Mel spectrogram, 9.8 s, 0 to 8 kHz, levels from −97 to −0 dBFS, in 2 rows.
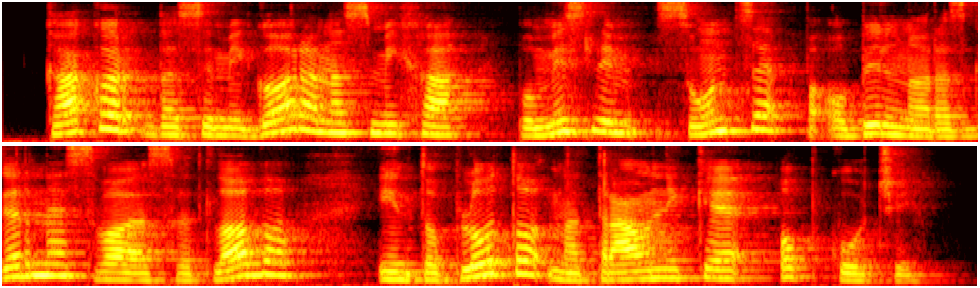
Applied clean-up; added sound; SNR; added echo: neural mask model Resemble Enhance denoiser.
